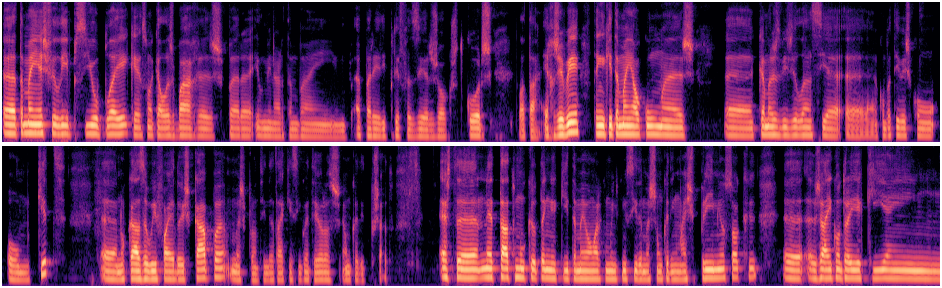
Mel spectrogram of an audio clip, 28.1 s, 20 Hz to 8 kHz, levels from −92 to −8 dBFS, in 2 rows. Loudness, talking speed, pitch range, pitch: -24 LUFS, 175 wpm, 115-135 Hz, 120 Hz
